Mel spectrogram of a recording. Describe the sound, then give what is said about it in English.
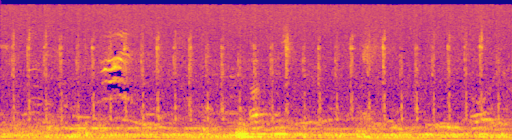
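A clock the speaker has set ticks steadily, its sharp, even clicks repeating several times a second over a low background hum, with a faint brief squeak partway through. “You see, as I set that clock,”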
